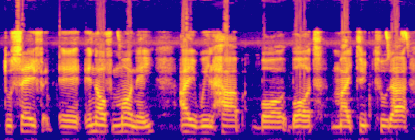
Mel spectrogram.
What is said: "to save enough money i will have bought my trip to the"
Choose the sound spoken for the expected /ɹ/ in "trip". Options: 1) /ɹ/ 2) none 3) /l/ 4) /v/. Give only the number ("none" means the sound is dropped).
2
